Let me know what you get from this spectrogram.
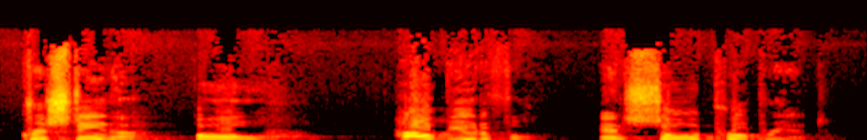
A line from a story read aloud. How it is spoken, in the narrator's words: said Mrs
